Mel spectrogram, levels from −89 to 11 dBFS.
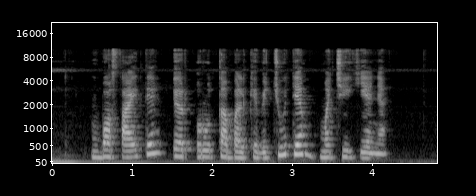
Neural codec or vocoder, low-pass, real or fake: none; 9.9 kHz; real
